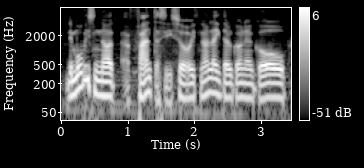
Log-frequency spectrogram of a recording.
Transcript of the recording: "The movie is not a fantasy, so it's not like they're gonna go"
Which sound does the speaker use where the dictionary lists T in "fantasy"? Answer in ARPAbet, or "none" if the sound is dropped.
T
